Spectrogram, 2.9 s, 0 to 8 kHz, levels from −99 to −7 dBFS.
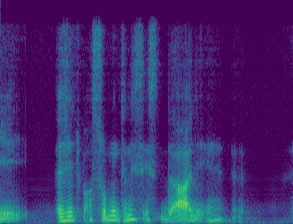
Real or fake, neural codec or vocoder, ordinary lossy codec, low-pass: fake; codec, 24 kHz, 0.9 kbps, DualCodec; none; 7.2 kHz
